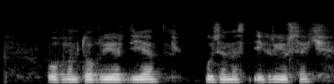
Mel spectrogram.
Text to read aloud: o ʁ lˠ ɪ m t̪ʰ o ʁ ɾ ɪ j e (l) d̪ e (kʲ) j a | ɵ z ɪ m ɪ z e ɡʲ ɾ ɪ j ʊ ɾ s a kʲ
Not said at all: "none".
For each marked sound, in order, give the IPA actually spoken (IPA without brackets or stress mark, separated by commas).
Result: ɾ, none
